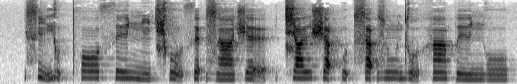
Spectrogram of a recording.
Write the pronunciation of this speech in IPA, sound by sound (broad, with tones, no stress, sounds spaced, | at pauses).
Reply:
sʰ ĩ˦˨ j ʊ˦ ʔ pʰ ɔ˦ θ e˦ ɲ ĩ˨ t͡ɕʰ o̰˦˨ ʊ̯ θ ɛ˦ ʔ z ã˨ ʃ ɛ̰˦˨ | t͡ɕ a˦ ɪ̯ ʃ ä˦ ʔ p ʊ˦ ʔ sʰ ä˦ ʔ z ũ˦ d o̰˦˨ ʊ̯ h ã˦ p e˨ ɪ̯ ɲ o˨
